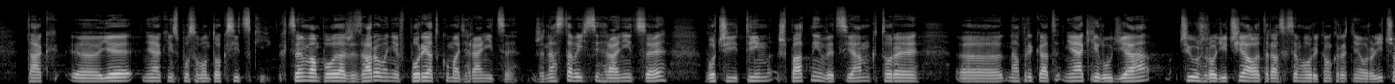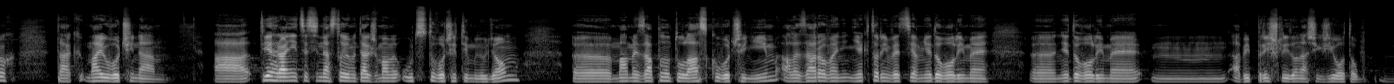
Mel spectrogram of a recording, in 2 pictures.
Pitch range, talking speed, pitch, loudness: 145-165 Hz, 155 wpm, 155 Hz, -25 LUFS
